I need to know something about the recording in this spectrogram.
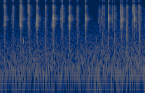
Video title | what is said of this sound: Review of Funcils Double Sided Chalkboard & Chalk Markers Set | shake it shake it and you hear the insides going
